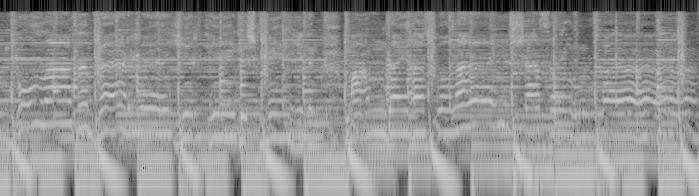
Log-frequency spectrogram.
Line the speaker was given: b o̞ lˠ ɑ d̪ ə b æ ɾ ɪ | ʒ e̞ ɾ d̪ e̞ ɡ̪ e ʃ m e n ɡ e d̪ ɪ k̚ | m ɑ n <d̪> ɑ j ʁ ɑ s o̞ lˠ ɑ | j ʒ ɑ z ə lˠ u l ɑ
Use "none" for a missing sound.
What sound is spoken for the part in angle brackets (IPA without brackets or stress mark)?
d̪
